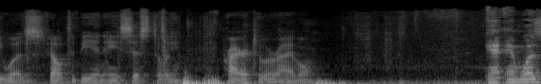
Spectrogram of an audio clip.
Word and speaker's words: asystole: to the jury uh a systole i think is called um am i pronouncing that right by the way asystole yeah yes would you spell that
